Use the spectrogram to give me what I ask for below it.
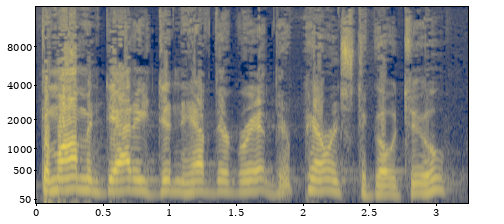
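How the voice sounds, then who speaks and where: A man's voice: fairly high pitch, moderate pace. Man in his eighties, a veteran addressing a school, passionate and pleading, hammers points home by repetition. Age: 80s. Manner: impassioned, pleading, repeats phrases for emphasis. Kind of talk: emotional talk to students.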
